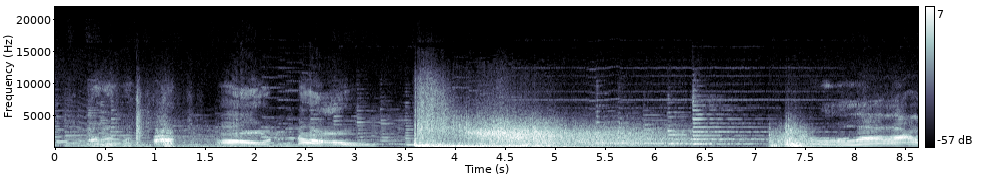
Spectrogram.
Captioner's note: snoring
